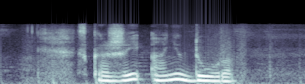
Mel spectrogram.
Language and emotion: Russian, neutral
